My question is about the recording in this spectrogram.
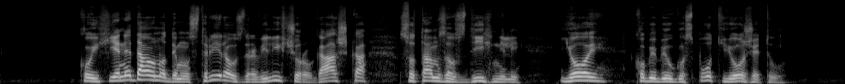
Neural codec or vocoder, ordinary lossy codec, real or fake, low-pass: codec, 44.1 kHz, 7.8 kbps, DAC; none; fake; none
